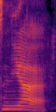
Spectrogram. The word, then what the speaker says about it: Nyaehh: It's Nyaehh. It's like Nyaehh, like the Nyaehh from like Genshin. But it has N as in Nyaehh at the beginning of it.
